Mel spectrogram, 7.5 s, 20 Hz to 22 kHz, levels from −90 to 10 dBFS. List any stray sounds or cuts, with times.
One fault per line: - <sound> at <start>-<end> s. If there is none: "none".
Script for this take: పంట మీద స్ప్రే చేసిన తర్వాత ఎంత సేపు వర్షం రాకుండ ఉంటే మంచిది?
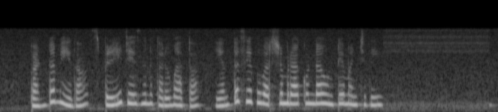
none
